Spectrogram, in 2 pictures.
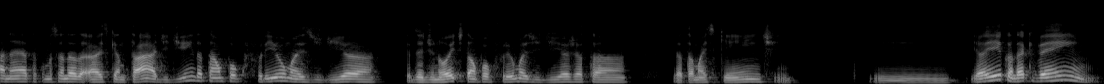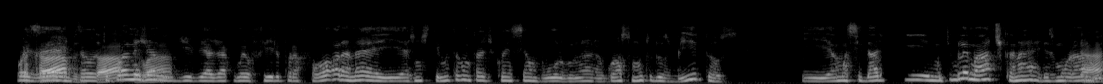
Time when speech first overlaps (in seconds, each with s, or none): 11.2 s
